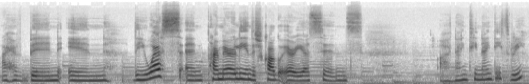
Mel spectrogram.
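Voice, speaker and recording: A woman from Ethiopia speaks with conviction, pressing her points and checking in with the listener as she goes. Her pitch is mid, and quiet music plays faintly under her voice. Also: measured pace. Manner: emphatic, often adds tag questions. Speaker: programs director. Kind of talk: interview-style testimonial.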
